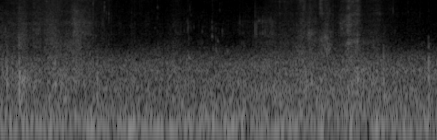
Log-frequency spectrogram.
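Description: Quiet outdoor background: a faint, steady low rumble with a few soft ticks.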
